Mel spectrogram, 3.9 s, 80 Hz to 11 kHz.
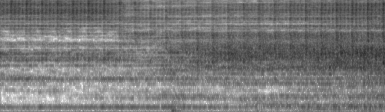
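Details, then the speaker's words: Citroën XM 2.1 TD phase 1 diesel idling with a light, regular clack about four times a second over the engine note. The rocker arms (culbuteurs) are clearly heard, likely loose rocker or valve clearance. "Bon là les culbuteurs on les entend bien."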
